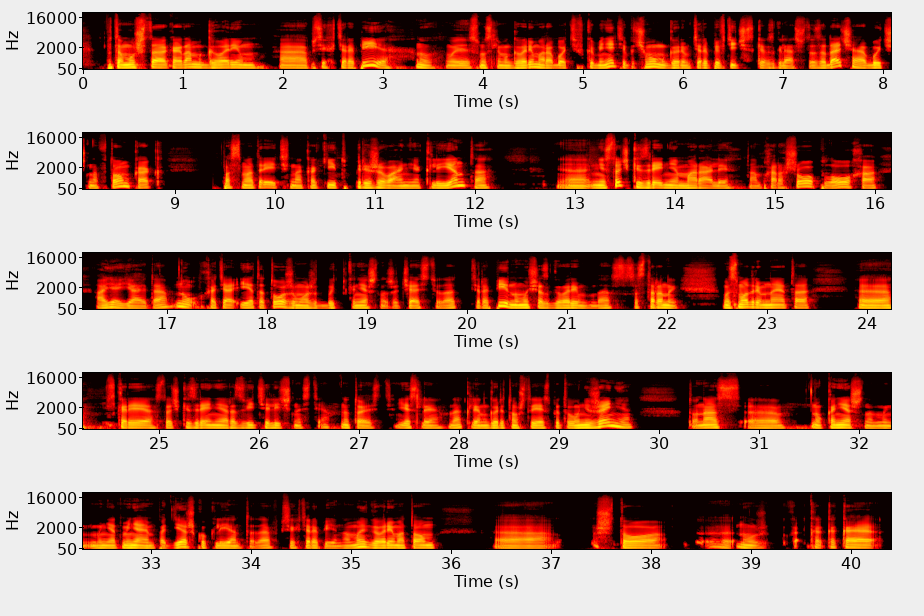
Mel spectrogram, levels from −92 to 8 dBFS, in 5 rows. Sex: male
